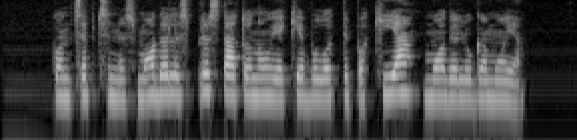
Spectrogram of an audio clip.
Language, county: Lithuanian, Vilnius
